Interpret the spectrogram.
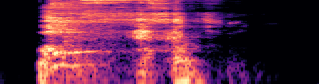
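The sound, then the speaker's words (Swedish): A fairly loud cough, one rough breathy burst with a second push near its end, trailing off into quiet within about a second, from someone who has been living in dust from an apartment renovation. No one speaks. “därför du hostar så mycket nu då?”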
